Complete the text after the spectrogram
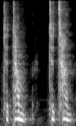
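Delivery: weak then strong beat, ta-TUM; iambic ta-tum. Shown as a demonstration. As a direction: tap out "ta-tum" with the stress on the second beat. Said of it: "produces the rhythm ta-tum".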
